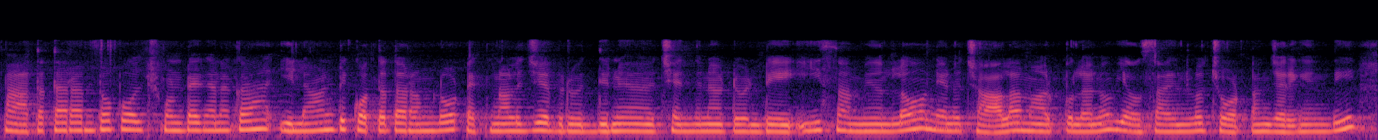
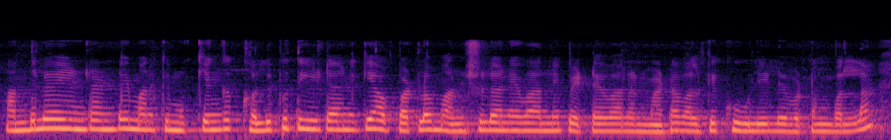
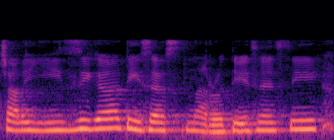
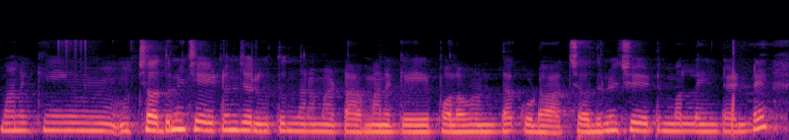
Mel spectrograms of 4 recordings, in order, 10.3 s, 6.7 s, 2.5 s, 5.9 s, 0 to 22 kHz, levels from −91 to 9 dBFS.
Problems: background sounds at intervals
